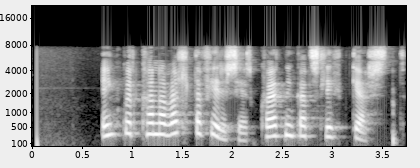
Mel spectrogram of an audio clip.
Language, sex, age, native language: Icelandic, female, 40-49, Icelandic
